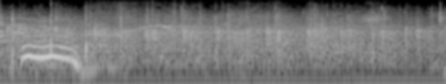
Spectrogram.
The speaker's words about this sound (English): I said, I got to beg for my claps. There we go.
